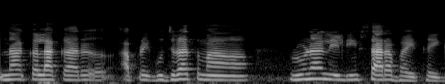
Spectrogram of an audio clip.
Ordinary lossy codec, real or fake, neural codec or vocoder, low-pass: none; real; none; 7.2 kHz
